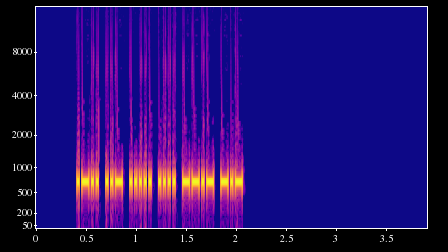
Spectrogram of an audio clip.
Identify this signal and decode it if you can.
Morse code, heard as a keyed tone, about 50 wpm, 700 Hz. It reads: LU5HQK
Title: DXCC-100 Call Signs - 6 Characters - Repeated 2x - 50wpm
